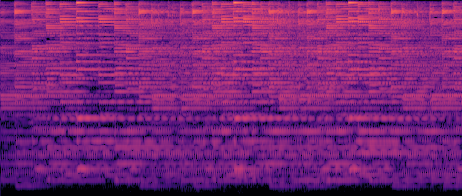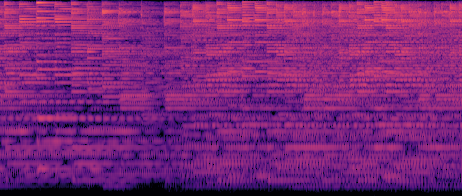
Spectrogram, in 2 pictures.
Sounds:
harpsichord
keyboard (musical)
playing harpsichord

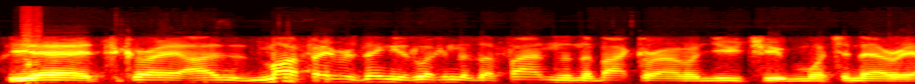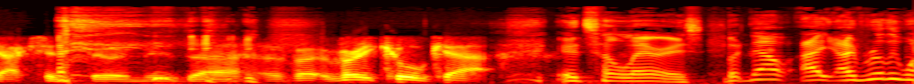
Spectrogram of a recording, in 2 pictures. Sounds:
speech

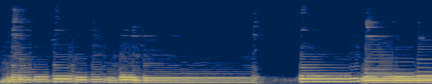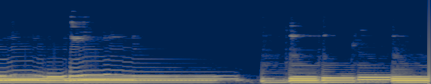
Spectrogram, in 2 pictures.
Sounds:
music
musical instrument
plucked string instrument
acoustic guitar
guitar

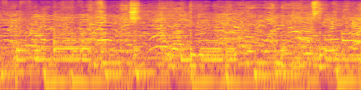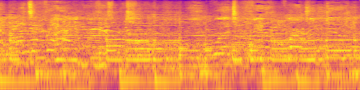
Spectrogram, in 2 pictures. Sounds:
speech
music

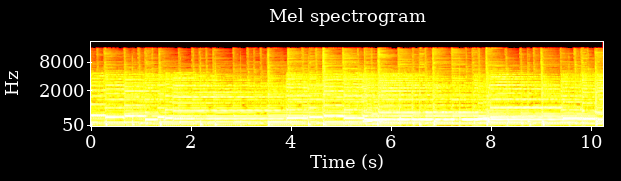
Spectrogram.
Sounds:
musical instrument
guitar
electric guitar
music
strum
plucked string instrument

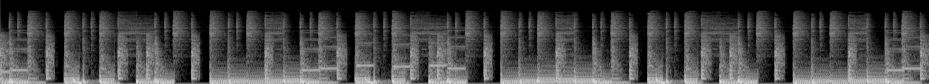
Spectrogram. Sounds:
music

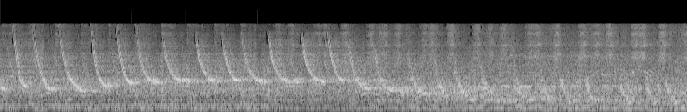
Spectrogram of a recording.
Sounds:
music

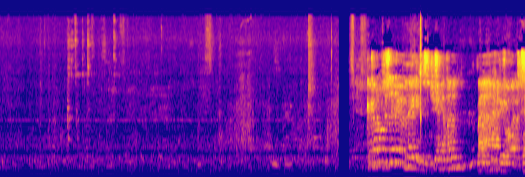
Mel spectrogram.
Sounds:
speech

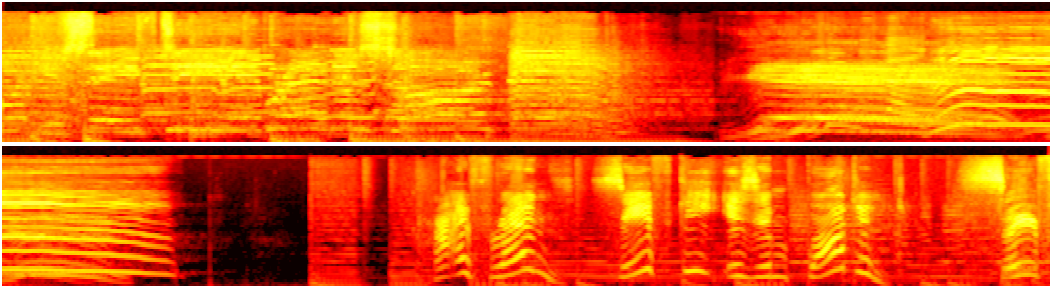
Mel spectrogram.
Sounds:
speech
music

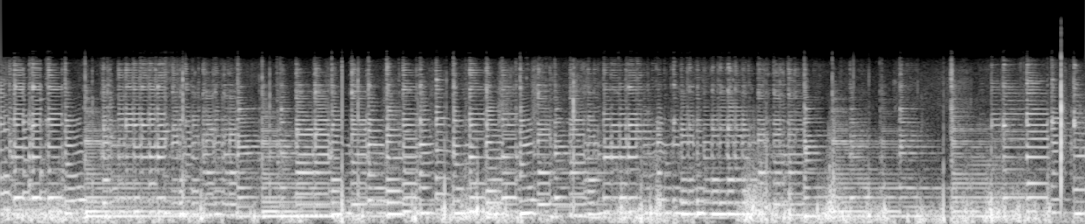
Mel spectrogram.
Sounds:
music

